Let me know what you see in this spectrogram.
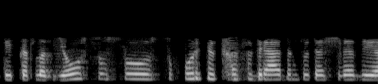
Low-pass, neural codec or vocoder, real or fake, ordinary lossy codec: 3.6 kHz; none; real; MP3, 16 kbps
